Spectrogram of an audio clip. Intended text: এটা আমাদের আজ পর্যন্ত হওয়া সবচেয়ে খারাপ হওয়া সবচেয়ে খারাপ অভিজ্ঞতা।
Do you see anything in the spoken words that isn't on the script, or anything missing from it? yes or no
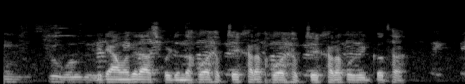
no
